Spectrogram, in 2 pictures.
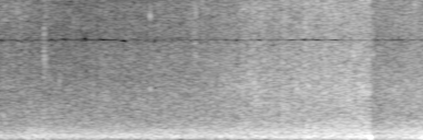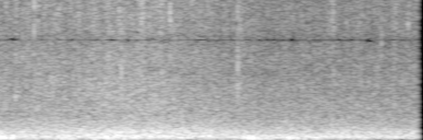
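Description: Wind blowing outdoors: a steady rushing hiss that swells and changes abruptly just under three seconds in.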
